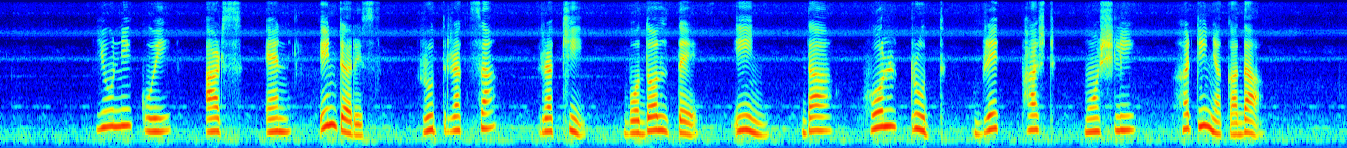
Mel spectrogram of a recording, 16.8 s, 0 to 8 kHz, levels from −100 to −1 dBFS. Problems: constant background noise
